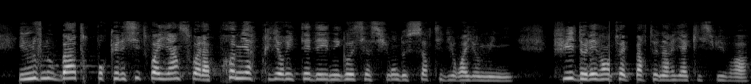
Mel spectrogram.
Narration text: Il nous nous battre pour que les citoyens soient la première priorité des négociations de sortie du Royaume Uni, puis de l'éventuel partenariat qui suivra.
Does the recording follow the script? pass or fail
pass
